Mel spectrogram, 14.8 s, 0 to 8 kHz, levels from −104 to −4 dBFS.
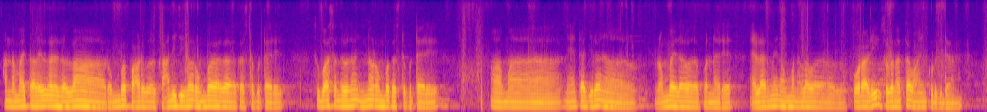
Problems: none marked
